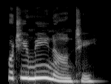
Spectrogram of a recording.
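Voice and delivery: high, loud puzzled question; confused niece, pitched high and loud. Acted. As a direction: ask it sharply, baffled.

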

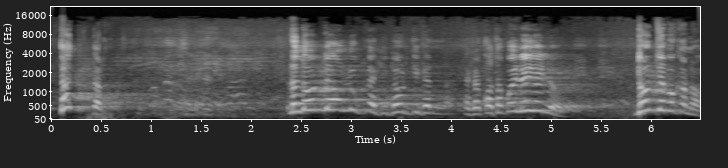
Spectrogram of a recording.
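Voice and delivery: high, scoffing amused reply. Acted. Ibrahim laughing off the police who want to arrest him.

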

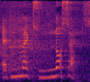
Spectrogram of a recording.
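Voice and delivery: usual speaking voice

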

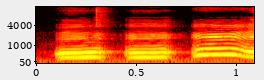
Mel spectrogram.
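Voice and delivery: short hummed horn blasts; mouth-made horn honks, "mm, mm, mm"; imitated horn. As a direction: hum a repeating horn riff. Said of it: "that, like, horn".

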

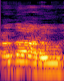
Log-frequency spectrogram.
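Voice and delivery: ਆਧਾਰੋ starting on short "a", like "adhaaro"; wrong short-vowel reading. Shown as a demonstration. Teacher showing the congregation's mistake, ਆਧਾਰੋ with short first "a". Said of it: "ਐੜਾ ਮੁਕਤਾ ਲਗਾ ਦਿੰਦੀਆਂ ਨੇ".

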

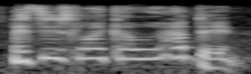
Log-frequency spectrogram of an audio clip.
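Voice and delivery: put-on high, eager boy voice; excited little boy. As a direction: ask it bursting with excitement. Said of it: "asked Ned, excitedly".

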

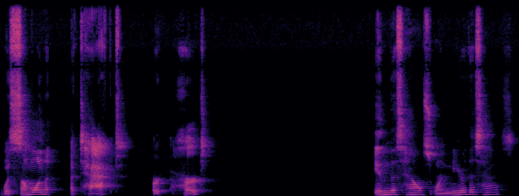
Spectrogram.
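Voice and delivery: slow, clear spirit-box question; talking to a ghost. Real, not acted. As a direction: ask the ghost slowly and deliberately.

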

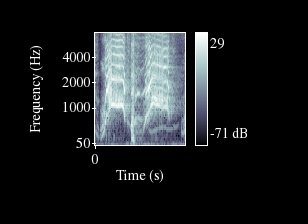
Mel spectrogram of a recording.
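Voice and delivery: spaced-out imitation wails; mock freak-out wail. Imitating the cult leader freaking out at the computer, mock wailing. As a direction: wail in separate bursts, mocking a freak-out. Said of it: "remember when she freaks out".

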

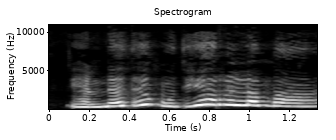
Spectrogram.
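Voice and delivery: put-on can't believe the old-age home threat; shocked. Neighbour reacts to the old-age home news, shocked.

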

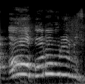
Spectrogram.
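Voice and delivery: sharp high cry of alarm at being hit; surprised yelp, pitch jumping up; startled protest. Real, not acted. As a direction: yelp at teammates to stop. Teammates hitting him in game.

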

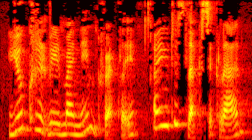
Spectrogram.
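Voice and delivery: high, sneering question; mock the boy's reading; lightly voiced sneering ferryman. Charon mocking the boy.

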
